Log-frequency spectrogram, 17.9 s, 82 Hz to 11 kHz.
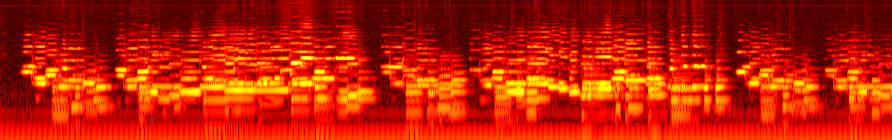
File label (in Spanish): Danza Cubana; Cervantes - 5 Danzas Cubanas (Fl, Cl, 2Bsn); No Llores Mas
